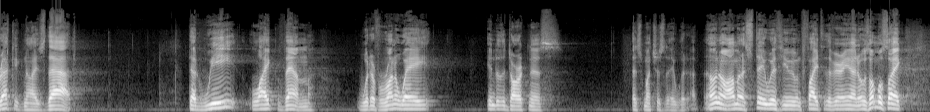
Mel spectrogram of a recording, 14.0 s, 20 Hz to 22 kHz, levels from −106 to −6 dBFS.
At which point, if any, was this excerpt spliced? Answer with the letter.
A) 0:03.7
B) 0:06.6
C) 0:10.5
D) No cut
C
